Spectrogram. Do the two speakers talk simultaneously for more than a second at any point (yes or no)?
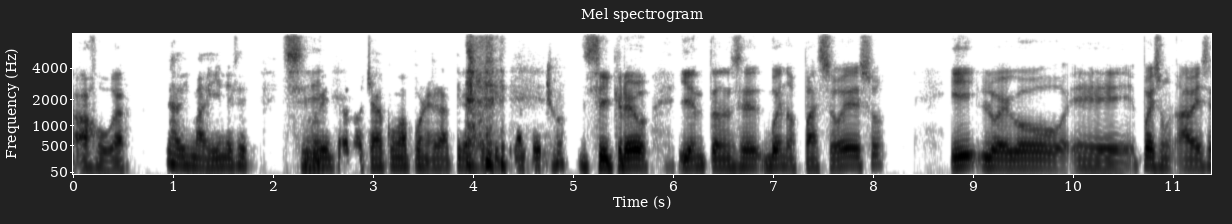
no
